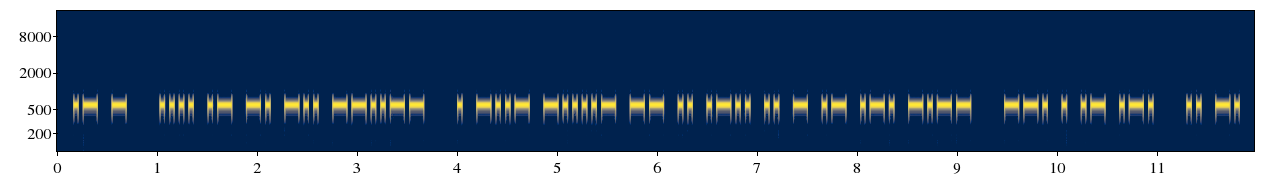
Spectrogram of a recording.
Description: Morse code, heard as a keyed tone, about 25 wpm, 600 Hz. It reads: AT HAND, EX-MILITARY GEAR IN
